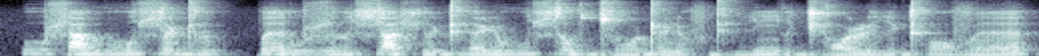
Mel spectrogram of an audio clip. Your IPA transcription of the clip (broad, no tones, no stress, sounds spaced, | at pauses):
u ɬ a w o ɕ ɐ ɖ ɘ pː ɛ ɾ u ɮ ɘ ɕ a ʃ ɨ ɖʱ ɛ ɳ u ɕ ɐ w d͡z o ɖ ɘ ɳ ɘ f ɖʱ i ɲ ɘ d͡ʒ ɔ ɭ i ɖʱ ɔ v ɛ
